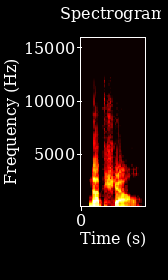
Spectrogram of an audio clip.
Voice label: "nutshell", American

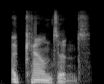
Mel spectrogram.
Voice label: "accountant", British

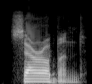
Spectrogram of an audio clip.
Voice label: "saraband", American

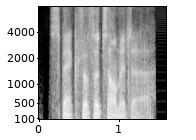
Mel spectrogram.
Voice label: "Spectrophotometer", British

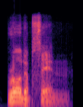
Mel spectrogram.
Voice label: "rhodopsin", British

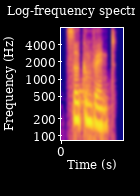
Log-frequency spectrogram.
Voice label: "circumvent", Indian

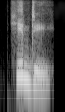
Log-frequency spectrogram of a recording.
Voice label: "Hindi", Indian

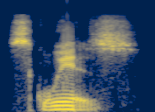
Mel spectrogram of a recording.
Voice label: "squiz", American

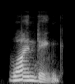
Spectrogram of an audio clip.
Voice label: "winding", Indian

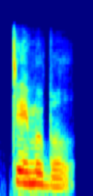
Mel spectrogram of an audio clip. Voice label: "tameable", Indian

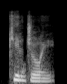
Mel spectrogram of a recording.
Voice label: "killjoy", Indian

